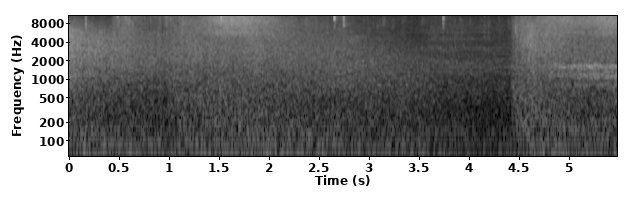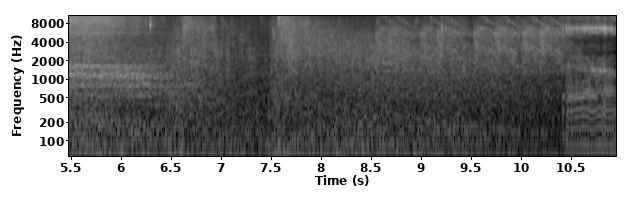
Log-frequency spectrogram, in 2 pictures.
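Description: Plasma torpedoes firing and exploding in a space battle in Star Trek Online, seen from a Xindi-Aquatic Narcine Dreadnought Carrier: loud, dense, continuous rumbling blasts and booms layered over one another with sharp bursts throughout.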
